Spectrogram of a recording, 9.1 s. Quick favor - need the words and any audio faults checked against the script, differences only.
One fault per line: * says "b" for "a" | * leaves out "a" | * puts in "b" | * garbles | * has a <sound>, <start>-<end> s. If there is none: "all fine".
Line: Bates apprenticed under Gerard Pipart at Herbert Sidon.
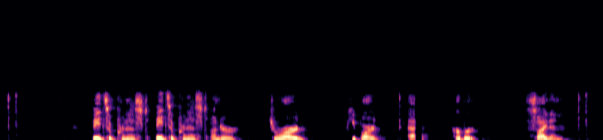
* puts in "bates apprenticed"
* has a dropout, 6.2-6.3 s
